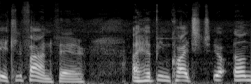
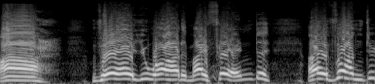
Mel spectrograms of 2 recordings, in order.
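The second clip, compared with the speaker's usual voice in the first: very slow, put-on Swedish accent; 3 semitones higher, 3 dB louder than usual. Voicing a game character who has no voice acting, try a Swedish accent. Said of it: "I can't do a fucking Swedish accent".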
